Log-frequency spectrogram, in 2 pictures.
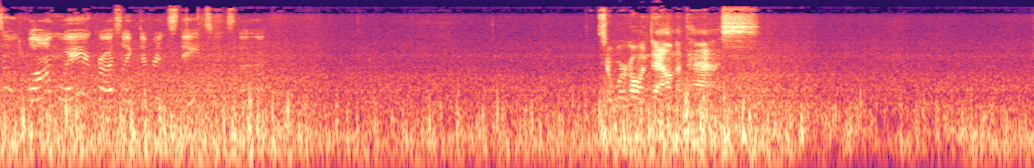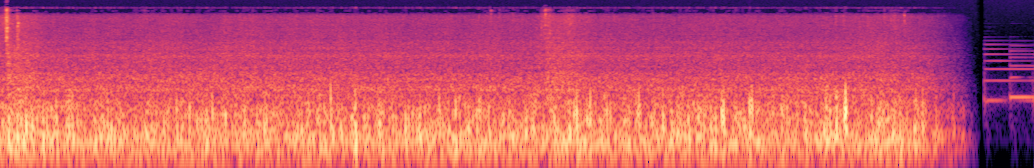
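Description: Steady road and engine rumble inside a car's cabin at highway speed. Voices talk over it near the start and again about six seconds in, and the rumble goes on alone after that.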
